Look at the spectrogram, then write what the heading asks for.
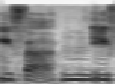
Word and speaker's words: Aoife: She, like, for example, it's Aoife or it's Aoife or Aoife or Aoife. I had a friend named Aoife. Yeah, it was spelled it's like that. That's the only yeah, reason I know. Aoife.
